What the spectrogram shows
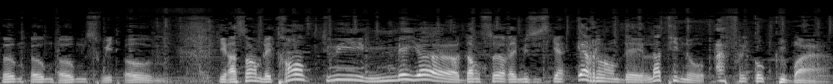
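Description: A man's voice: medium pitch, sing-song, unhurried, darkish tone, faint music behind. A man hosting a radio show in a studio, playful and theatrical, who repeats his own words for effect and laughs often. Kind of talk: lively community radio hosting.

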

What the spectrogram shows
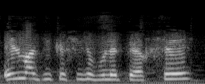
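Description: Bright Cameroonian woman speaking halting French. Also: on the high side, fairly even intonation, highs cut off. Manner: halting, repetitive French with rephrasing. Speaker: guest singer. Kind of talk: radio interview answers.

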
